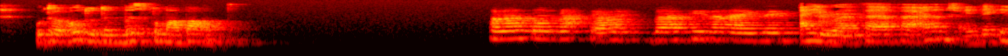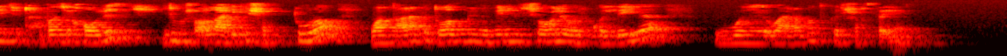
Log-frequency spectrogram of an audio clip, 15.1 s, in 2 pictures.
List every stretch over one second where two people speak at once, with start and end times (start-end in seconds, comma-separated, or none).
none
